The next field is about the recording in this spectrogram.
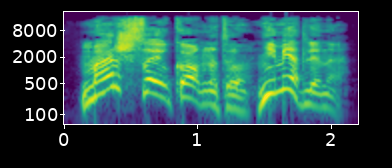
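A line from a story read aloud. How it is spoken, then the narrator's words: Yelled right in ear. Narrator (Russian): Завопил над ухом Щепка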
